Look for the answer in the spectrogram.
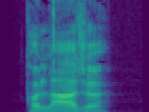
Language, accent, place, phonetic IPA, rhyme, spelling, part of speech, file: German, Germany, Berlin, [kɔˈlaːʒə], -aːʒə, Collage, noun, De-Collage.ogg
- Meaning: 1. collage 2. mashup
